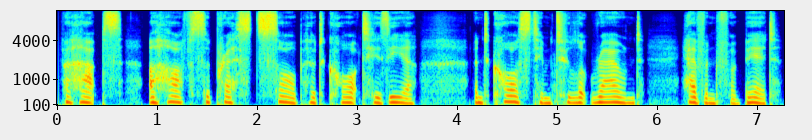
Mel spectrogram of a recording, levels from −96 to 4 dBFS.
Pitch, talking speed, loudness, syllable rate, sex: 180 Hz, 130 wpm, -21 LUFS, 3.9 syllables/s, female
